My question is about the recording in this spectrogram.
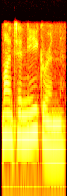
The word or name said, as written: Montenegrin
